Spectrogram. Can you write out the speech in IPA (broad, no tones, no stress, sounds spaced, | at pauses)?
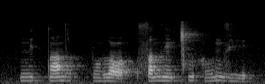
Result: n i tː ɔ̃ dˤ e̤ pː ɔ̤ ðˤ o | sˤ ɪ n z ẽ ǀʰ u h ɔ̤ n z e̤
